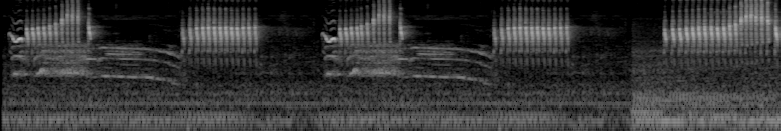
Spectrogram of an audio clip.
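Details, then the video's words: Captive songbird used as a singing lure to make birds sing and fan their tails: bursts of rapid, buzzy high chattering trills about a second long, some opening with descending whistled slurs, separated by short pauses. "Pancingan Kapas Tembak Agar Bunyi Gacor dan Buka Ekor Tercepat"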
